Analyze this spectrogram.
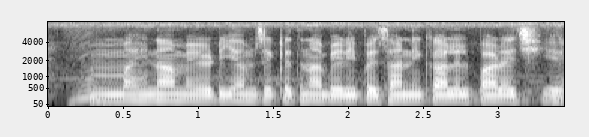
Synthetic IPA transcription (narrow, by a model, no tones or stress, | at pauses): məɦinameːʈijemsekɪt̪nabeɽipəɪsanikalelpaɽɛt͡ʃʰiɛ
